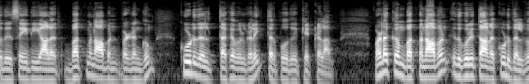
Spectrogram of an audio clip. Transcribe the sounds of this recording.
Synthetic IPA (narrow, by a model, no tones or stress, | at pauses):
ɐðɯsɛjðɪjaːɭɐɾbɐt̪̚mɐnaːbɐnʋɐɻɐŋɡɯm | kuːɽɯðɐlt̪ɐɣɐʋɪlɣɐɭɐɪt̪ɐrpoːðɯkeːʈ̚kɐɭa̰ːm | ʋɐɳɐkːɐmbɐt̪̚mɐnaːbɐnɪðɯkʊrɪt̪ːaːnɐkuːɽɯðɐlʋɐ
